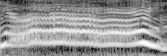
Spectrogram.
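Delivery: loud, high-pitched wail; hysterical mock scream. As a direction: burst into an over-the-top emotional scream. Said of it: "highly emotional going".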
